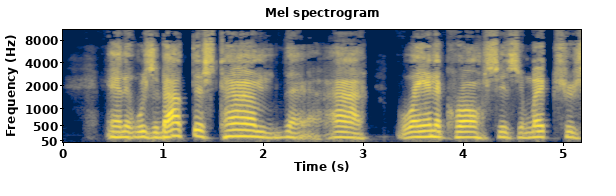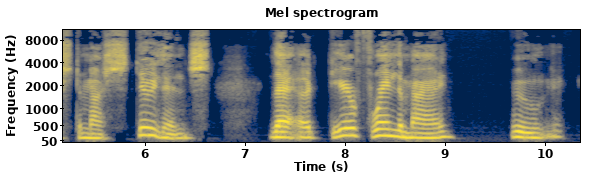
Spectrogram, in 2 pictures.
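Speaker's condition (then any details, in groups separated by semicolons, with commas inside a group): Cerebral palsy; uses wheelchair, pushed by friend Taylor during street evangelism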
